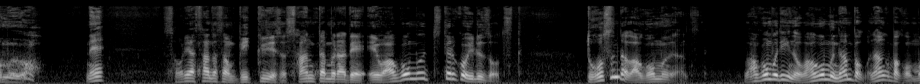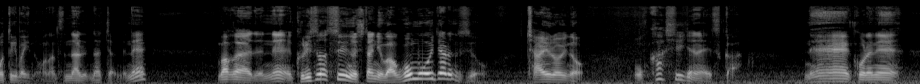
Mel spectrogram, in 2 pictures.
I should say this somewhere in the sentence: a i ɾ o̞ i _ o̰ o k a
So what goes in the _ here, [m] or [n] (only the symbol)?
n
